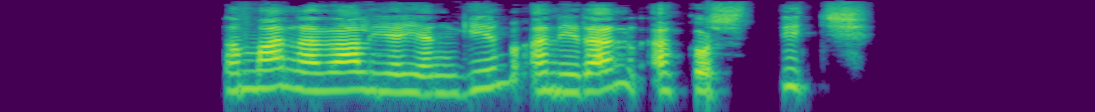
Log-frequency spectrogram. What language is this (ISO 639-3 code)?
cat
